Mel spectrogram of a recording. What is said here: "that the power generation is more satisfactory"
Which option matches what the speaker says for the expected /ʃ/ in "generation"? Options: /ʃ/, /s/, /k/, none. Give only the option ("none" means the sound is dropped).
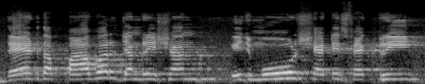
/ʃ/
